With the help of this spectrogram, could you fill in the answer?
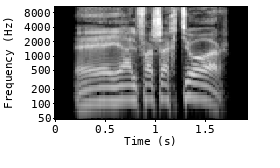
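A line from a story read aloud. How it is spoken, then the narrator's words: Flat, eerie shout. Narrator (Russian): крикнул, и в голосе не было ни злости, ни угрозы, лишь странная, пугающая констатация факта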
